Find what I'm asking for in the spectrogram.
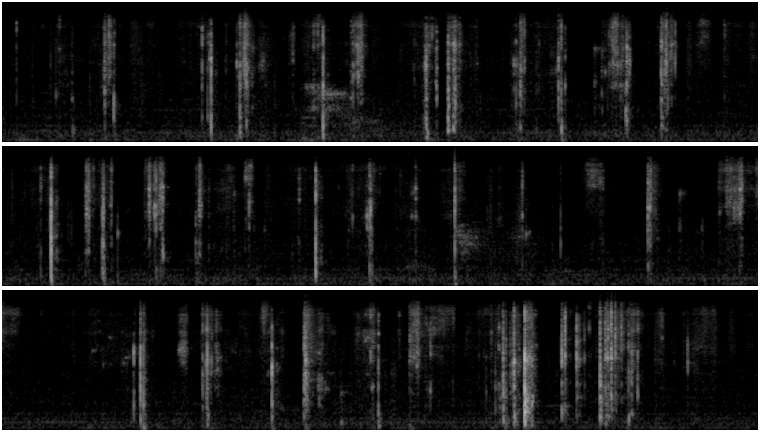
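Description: Oracle cards shuffled by hand in a love reading, a steady run of crisp riffling snaps and soft card slides, close and fairly quiet, continuing with brief pauses.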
